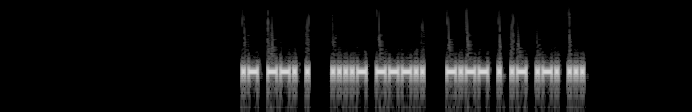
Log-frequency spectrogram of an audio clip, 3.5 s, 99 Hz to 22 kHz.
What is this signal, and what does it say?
Morse code, heard as a keyed tone, about 77 wpm, 700 Hz. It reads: AGE 48 YEARS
